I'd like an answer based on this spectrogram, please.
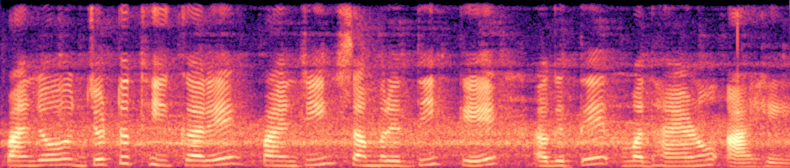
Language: Sindhi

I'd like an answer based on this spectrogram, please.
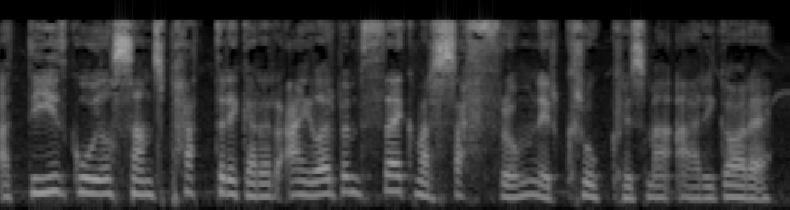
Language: Welsh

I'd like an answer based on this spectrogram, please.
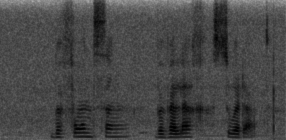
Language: Afrikaans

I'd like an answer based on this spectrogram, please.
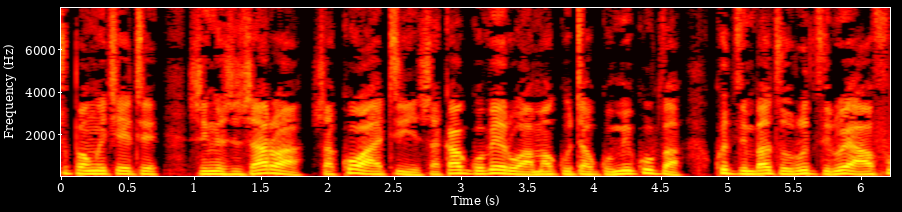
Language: Shona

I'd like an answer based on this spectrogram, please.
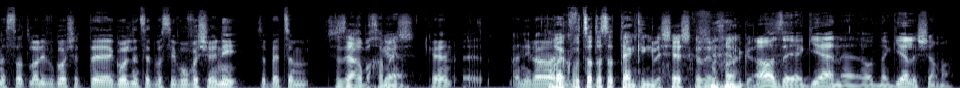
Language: Hebrew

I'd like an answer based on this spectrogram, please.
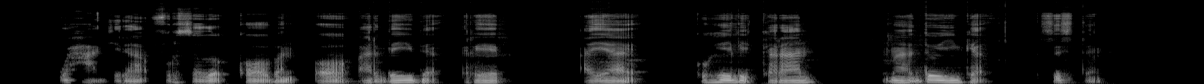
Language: Somali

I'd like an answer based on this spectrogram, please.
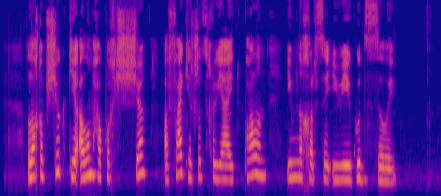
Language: Abkhazian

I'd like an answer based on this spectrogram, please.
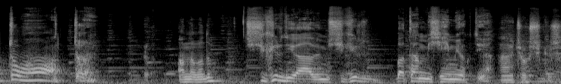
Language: Turkish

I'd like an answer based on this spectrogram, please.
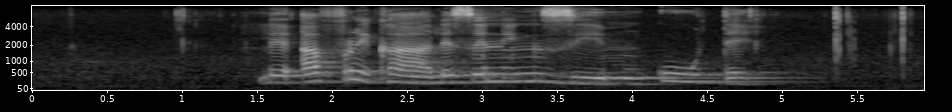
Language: Swati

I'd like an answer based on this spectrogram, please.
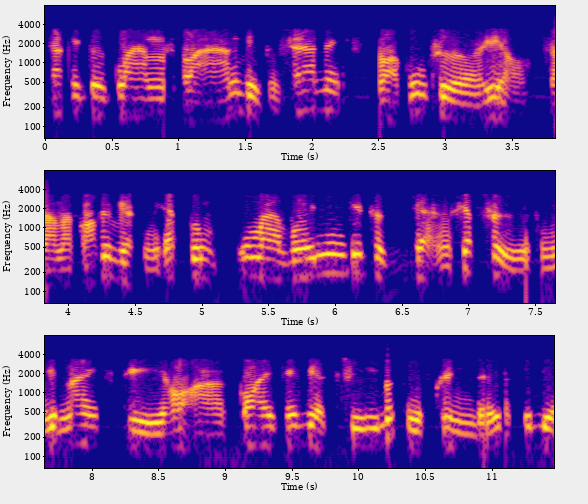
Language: Vietnamese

